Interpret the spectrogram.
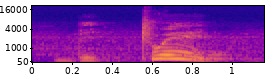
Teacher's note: So the primary stress falls on TWEEN.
